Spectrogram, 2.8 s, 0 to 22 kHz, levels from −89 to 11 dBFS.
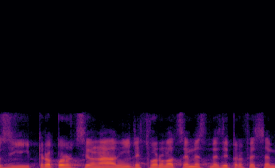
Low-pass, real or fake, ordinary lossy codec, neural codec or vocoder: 7.2 kHz; fake; AAC, 48 kbps; codec, 16 kHz, 2 kbps, FreqCodec, larger model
